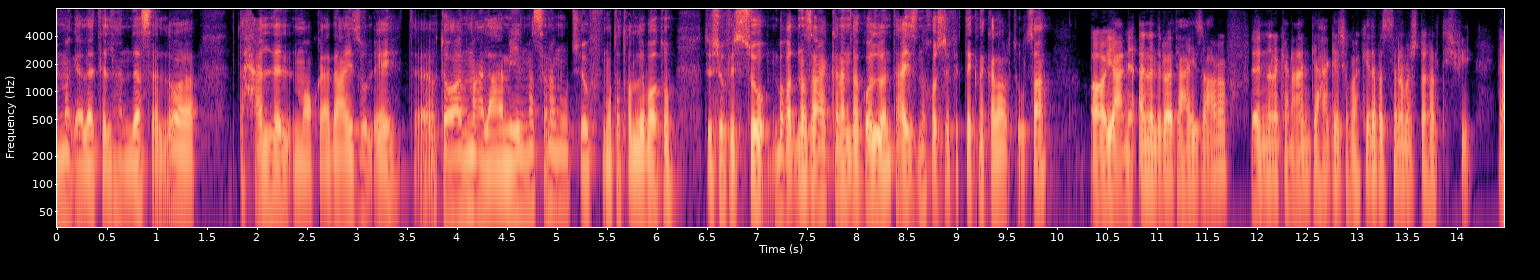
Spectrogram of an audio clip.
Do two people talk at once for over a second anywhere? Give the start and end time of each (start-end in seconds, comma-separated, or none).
none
